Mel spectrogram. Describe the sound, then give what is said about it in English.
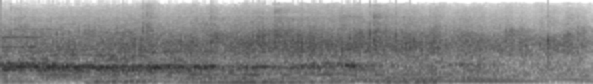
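Clapping and cheering from a church audience during a worship service: a dense, continuous wash of applause and crowd noise with sustained tones beneath, holding steady throughout. “Clap your hands again and celebrate the Lord.”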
